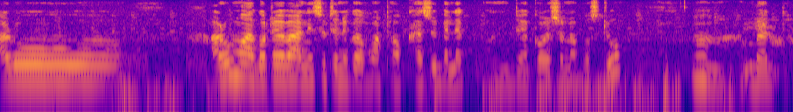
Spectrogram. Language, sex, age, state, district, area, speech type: Assamese, female, 45-60, Assam, Tinsukia, rural, spontaneous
